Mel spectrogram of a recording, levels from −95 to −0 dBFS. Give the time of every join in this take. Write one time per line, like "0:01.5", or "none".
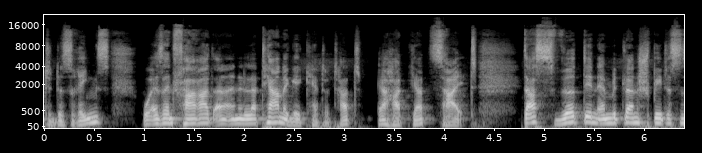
0:04.8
